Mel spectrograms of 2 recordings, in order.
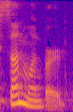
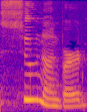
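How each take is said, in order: First: The middle syllable sounds like the word 'one'. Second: The middle syllable sounds like a short 'un'. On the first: The speaker calls it right. "it's definitely Sun One Bird" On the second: The speaker calls it wrong. "watch me be pronouncing this wrong. And I think I said Sunun Bird"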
